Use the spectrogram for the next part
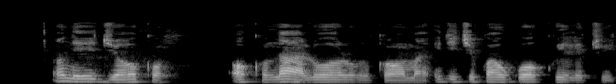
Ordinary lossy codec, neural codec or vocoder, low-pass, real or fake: MP3, 32 kbps; none; 7.2 kHz; real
